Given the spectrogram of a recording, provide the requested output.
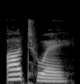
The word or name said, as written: otway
